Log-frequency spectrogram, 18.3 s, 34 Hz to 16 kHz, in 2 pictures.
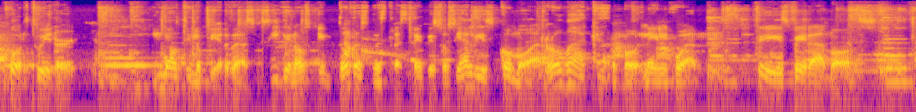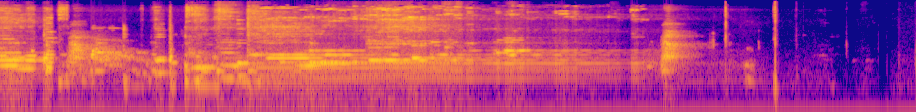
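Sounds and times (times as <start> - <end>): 
speech: 0.4 - 13.6, 15.8 - 16.0
small dog barking and yapping: 3.4 - 4.0, 6.0 - 6.8, 15.8 - 16.1.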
